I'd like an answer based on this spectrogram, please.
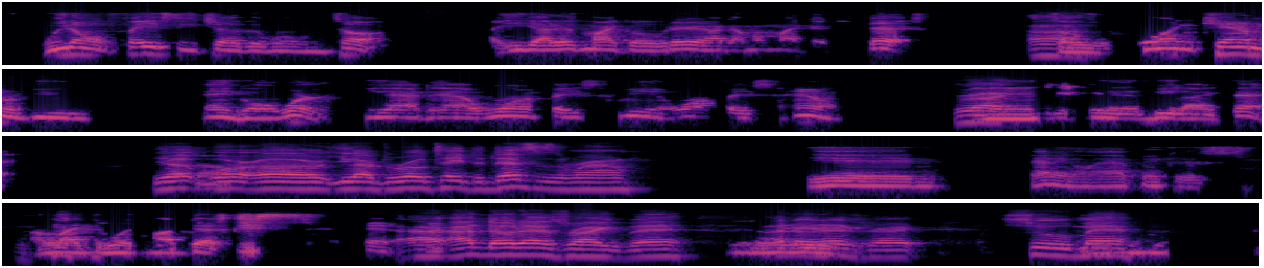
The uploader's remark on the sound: FTSD hooked up with So You Wanna Talk Network to chop it up over Zoom for a little bit!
